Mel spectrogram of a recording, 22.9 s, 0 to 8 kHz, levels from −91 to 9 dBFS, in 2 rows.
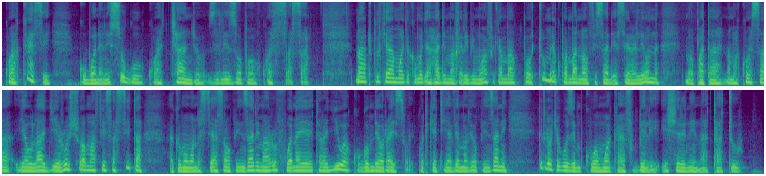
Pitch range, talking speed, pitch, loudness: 115-135 Hz, 150 wpm, 125 Hz, -16 LUFS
